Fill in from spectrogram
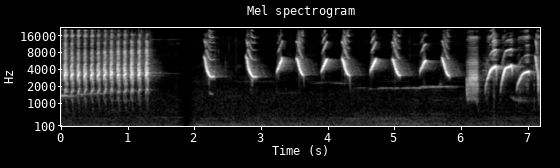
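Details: Long-tailed shrike song packed with mimicked phrases, meant to goad other shrikes into singing: a fast buzzy trill, a short pause, then evenly spaced sharp downslurred whistles, closing with looping high notes.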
